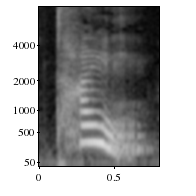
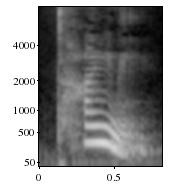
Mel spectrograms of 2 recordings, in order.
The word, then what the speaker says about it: tiny: say the apartment is Tiny and we have a stress on the first syllable here tiny tiny or very big we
